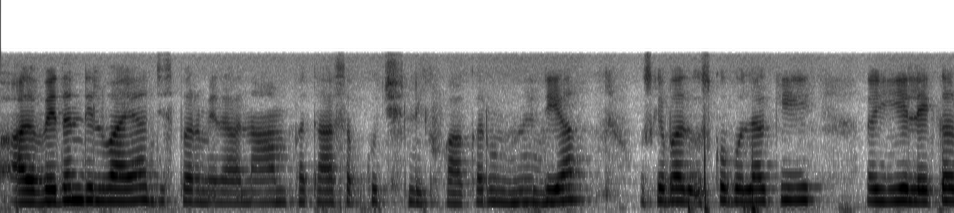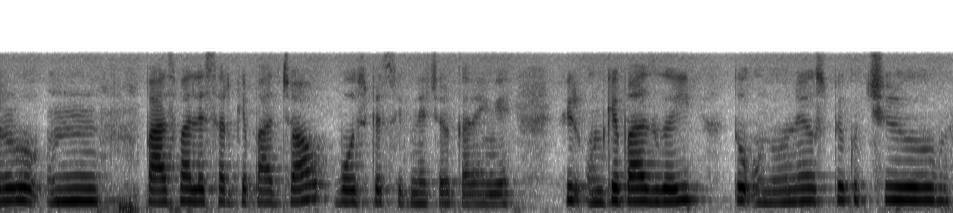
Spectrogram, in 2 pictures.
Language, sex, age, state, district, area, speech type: Hindi, female, 18-30, Madhya Pradesh, Ujjain, rural, spontaneous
